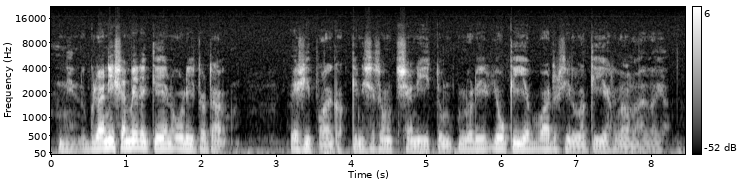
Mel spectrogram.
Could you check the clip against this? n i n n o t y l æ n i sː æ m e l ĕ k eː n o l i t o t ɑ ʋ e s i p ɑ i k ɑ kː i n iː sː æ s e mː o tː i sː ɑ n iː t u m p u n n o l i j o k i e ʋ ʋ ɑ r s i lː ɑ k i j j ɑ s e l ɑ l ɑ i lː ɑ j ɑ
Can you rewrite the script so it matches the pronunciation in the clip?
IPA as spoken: n i n n o k y l æ n iː sː æ m e l ĕ k eː n o l i t o t ɑ ʋ e s i p ɑ i k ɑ kː i n iː sː æ s e mː o tː i sː ɑ n iː t u m k u n n o l i j o k i e ʋ ʋ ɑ r s i lː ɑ k i j j ɑ s i l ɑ l ɑ i lː ɑ j ɑ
